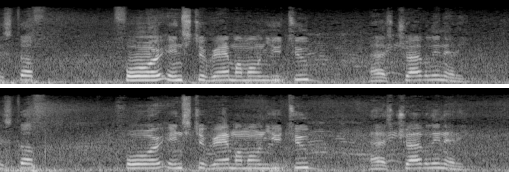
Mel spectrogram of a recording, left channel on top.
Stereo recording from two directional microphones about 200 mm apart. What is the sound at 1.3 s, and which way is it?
Speech, 55° left (ahead or behind).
